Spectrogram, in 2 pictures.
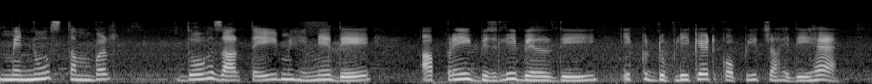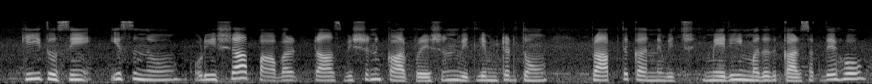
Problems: constant background noise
